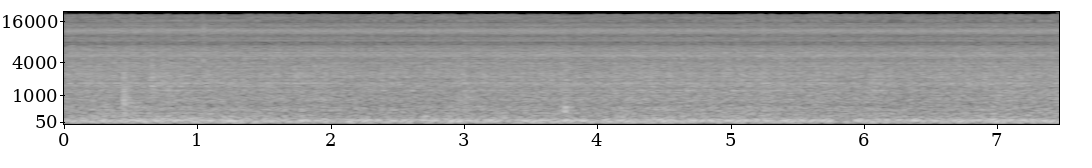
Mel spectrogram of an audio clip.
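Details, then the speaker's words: 1978 Chevrolet C10 V8, running off its gas tank after new plugs, wires and first oil change in 10 years: low, steady rumble with even pulse, no knocks or misses; normal smooth idle, though smoking noticeably. "We'll let it sit here and see if she'll idle for a few minutes."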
